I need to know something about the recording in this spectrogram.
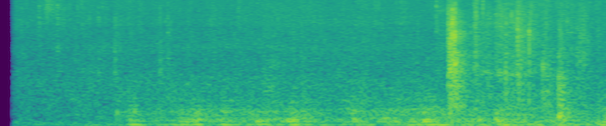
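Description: Rain falling with a low rumble of thunder, fading in, and a sharp crack about three seconds in.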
